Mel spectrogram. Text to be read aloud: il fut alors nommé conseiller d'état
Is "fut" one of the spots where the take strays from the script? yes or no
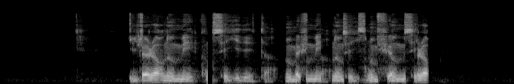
yes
